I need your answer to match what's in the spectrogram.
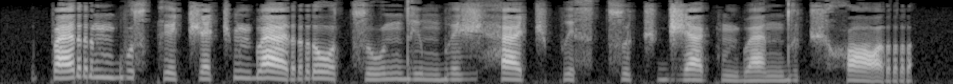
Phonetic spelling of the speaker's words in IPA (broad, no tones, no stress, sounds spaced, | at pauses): p æ r m b u s k e t͡ʃ æ t͡ʃ m b æ r o t͡s u n d i m b e ʒ h æ t͡ʃ p i s t͡s u t͡ʃ d͡ʒ æ k m b æ n d u t͡ʃ x ɒ r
